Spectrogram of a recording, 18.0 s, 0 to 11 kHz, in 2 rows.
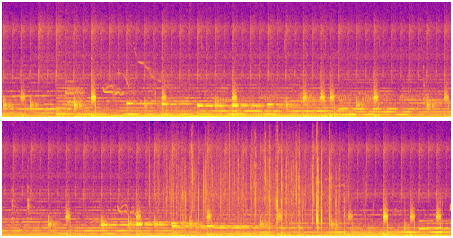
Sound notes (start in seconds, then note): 0.4 red-bellied woodpecker and Eastern bluebird calling; 11.9 fire crackling; 16.5 eastern bluebird calling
